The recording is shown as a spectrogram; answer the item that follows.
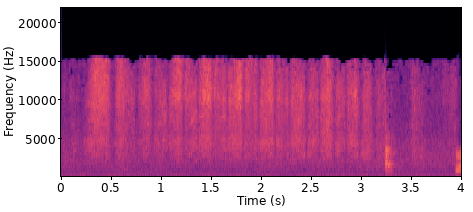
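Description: Micro-mesh sanding pad rubbed by hand over a wet cattle horn in short, repeated strokes, a steady scratchy rubbing.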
